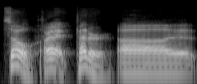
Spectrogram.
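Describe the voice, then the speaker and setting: A middle-aged man co-hosting a podcast in casual, jokey banter, a bit sleepy and quick to poke fun at himself. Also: mid-range voice, expressive, clean tone, narrow, tinny audio. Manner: jokey, self-deprecating, laughs often. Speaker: podcast co-host.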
